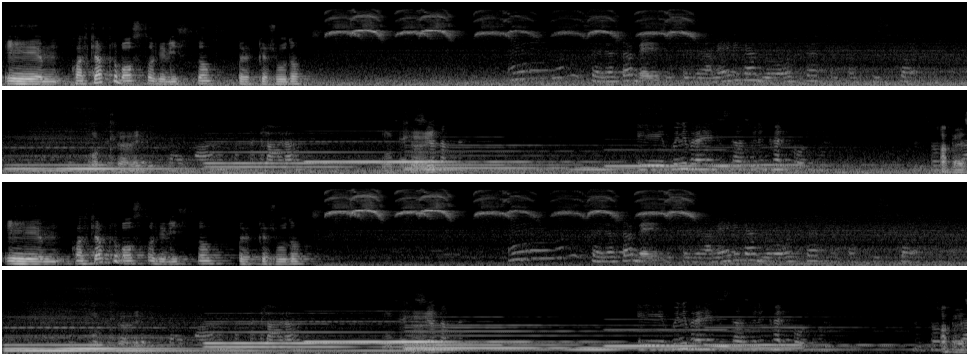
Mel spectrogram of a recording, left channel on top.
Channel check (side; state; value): left; noise; rumble, 11 dB below the sound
